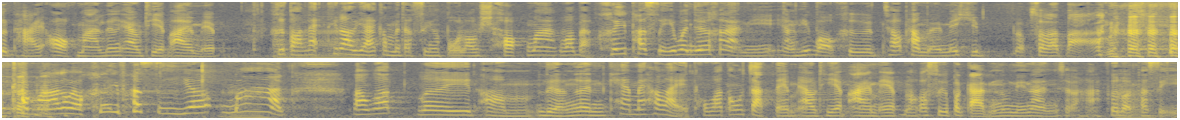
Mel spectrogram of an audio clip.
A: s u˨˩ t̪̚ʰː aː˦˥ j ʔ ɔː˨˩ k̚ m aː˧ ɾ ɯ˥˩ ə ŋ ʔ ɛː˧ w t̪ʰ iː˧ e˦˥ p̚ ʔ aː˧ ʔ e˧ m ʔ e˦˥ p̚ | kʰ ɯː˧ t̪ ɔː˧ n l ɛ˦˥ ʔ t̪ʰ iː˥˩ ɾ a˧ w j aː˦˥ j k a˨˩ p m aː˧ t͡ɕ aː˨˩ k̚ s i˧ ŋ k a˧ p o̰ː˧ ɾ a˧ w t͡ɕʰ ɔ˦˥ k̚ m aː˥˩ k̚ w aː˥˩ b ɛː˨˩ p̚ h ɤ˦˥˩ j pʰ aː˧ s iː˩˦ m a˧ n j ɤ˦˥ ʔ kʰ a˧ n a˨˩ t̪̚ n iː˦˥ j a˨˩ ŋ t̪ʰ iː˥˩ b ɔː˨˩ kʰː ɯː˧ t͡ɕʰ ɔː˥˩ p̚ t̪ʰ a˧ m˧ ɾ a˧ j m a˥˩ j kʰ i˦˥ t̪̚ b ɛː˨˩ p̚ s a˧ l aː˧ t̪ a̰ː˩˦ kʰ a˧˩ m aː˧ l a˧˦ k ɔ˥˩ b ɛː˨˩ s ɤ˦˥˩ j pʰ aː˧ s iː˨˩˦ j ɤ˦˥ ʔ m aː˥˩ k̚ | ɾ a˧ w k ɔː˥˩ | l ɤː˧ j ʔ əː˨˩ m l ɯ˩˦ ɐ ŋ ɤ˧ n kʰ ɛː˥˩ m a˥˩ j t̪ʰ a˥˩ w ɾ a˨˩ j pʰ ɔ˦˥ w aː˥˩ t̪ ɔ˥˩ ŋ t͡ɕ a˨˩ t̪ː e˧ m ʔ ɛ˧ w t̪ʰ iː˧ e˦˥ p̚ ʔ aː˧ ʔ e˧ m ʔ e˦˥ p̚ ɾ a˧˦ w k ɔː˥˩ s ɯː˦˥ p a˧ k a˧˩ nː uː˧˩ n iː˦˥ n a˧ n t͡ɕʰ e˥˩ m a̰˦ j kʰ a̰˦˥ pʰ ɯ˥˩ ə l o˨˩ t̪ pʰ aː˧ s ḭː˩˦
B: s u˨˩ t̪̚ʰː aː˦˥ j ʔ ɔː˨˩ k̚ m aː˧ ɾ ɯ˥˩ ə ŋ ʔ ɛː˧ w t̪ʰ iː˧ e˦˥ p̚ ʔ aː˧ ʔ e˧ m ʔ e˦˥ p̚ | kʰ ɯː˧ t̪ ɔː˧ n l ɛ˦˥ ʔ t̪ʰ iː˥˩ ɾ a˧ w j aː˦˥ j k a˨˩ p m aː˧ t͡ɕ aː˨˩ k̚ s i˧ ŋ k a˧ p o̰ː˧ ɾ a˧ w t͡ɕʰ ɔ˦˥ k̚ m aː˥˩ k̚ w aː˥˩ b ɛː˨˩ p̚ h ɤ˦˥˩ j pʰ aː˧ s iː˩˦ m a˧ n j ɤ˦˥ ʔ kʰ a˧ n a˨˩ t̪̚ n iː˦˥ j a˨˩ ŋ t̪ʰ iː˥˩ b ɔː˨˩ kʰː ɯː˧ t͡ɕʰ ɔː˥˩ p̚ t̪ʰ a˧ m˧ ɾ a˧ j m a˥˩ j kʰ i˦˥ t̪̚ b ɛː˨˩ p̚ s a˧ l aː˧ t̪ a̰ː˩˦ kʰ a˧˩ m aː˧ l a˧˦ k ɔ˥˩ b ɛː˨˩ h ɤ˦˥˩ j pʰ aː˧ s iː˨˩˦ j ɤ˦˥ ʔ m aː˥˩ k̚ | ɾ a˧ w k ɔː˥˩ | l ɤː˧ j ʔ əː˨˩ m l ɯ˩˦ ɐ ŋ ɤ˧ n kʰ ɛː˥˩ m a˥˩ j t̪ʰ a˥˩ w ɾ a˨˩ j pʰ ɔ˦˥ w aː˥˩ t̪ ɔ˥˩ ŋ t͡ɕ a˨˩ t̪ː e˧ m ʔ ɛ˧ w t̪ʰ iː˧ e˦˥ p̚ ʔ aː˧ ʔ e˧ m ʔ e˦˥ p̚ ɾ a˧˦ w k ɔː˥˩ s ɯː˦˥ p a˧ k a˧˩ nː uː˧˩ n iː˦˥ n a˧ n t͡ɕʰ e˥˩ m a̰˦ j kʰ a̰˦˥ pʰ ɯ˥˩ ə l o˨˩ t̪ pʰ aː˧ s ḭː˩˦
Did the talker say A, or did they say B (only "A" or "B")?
B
